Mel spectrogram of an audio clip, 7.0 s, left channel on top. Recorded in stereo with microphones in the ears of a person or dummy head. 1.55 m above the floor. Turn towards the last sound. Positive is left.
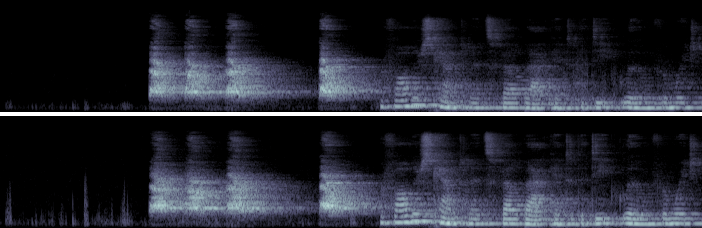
turn(degrees=-35)  # may be behind; listen again after turning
